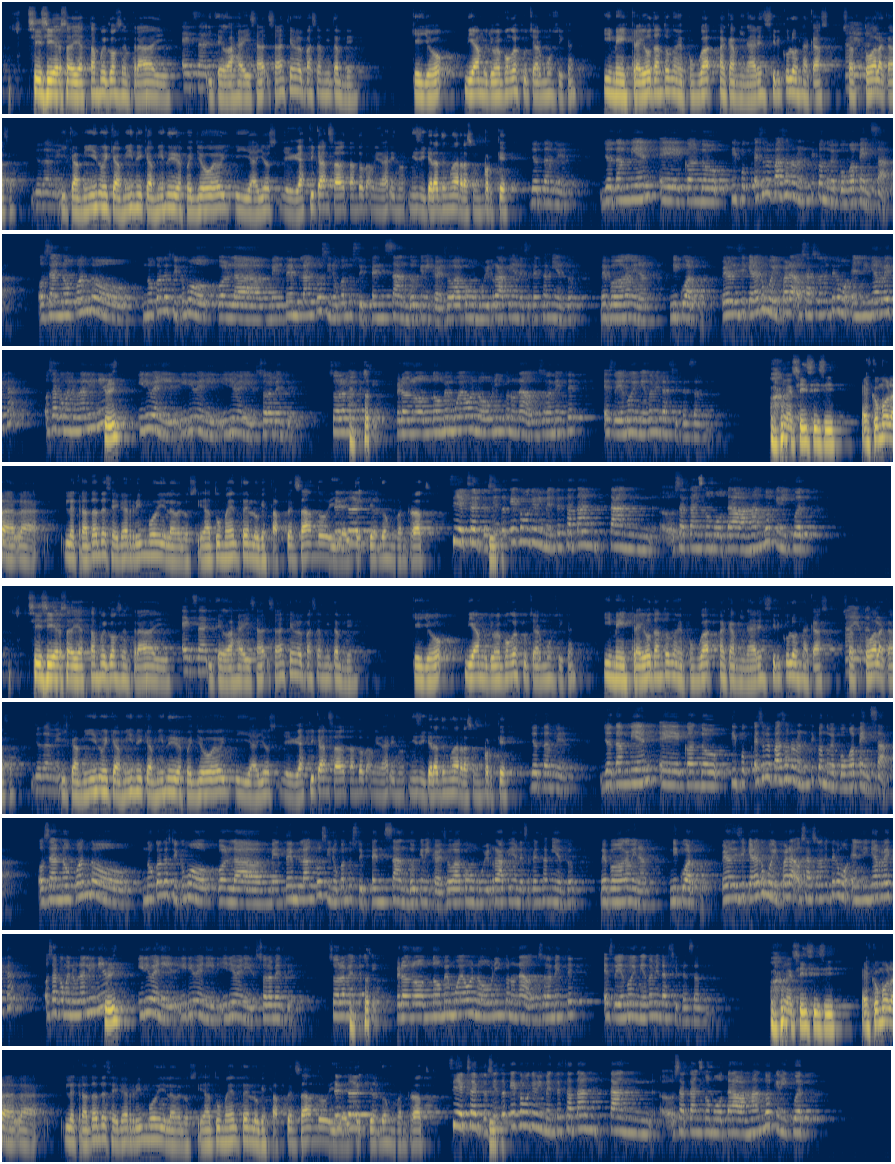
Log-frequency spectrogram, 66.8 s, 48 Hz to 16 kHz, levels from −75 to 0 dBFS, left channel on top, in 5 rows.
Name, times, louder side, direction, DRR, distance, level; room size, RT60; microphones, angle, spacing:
voice 1, 0.4-2.5 3.2-5.3 6.2-6.6 6.9-8.6 9.0-12.4 12.7-13.4 14.3-20.9 41.6-41.9 45.3-45.4 51.6-52.6 53.0-54.0 54.4-58.7 59.0-59.8 60.8-60.9, left 2 dB, 25° left, 11 dB, 0.9 m, -22 dB
voice 2, 2.7-3.1 12.7-13.2 13.8-14.4 21.3-21.9 22.3-26.7 27.3-35.3 35.7-36.5 36.7-37.1 37.5-40.3 40.7-41.7 42.1-44.5 45.0-45.5 46.0-48.7 49.1-50.7 58.4-59.2 60.2-65.5, right 1 dB, 30° right, 4 dB, 3.8 m, -31 dB
28.5 x 22.5 x 8.1 m, 0.92 s
head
